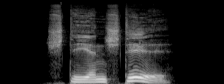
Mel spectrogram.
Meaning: inflection of stillstehen: 1. first/third-person plural present 2. first/third-person plural subjunctive I
- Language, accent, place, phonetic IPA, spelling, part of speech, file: German, Germany, Berlin, [ˌʃteːən ˈʃtɪl], stehen still, verb, De-stehen still.ogg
